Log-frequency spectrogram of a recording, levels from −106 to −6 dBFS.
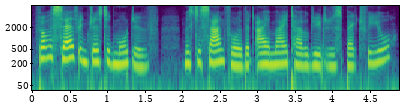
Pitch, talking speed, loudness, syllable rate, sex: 215 Hz, 185 wpm, -21 LUFS, 5.5 syllables/s, female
